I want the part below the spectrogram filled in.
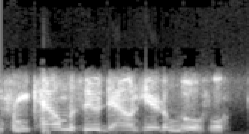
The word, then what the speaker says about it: Louisville: I'm calling from Louisville, Kentucky.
